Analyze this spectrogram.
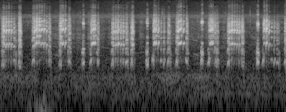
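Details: Chukar partridge, called Dasi chakor, repeating loud, harsh, chattering chukar phrases in quick clusters of two or three notes, rough and throaty in tone.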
